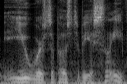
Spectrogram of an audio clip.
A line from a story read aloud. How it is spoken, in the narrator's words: she said nervously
